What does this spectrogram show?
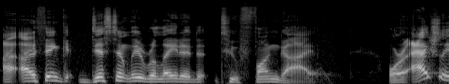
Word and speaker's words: fungi: Yeah, it's uh I I think distantly related to fungi or actually it's technically this pissed me off. That's actually pronounced fun. Like if you listen to a a scientist say it, they say fungi.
